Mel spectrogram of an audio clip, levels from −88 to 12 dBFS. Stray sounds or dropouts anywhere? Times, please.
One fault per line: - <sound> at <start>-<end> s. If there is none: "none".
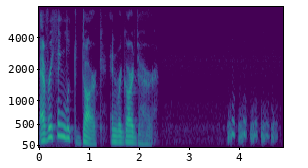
- laugh at 3.8-4.8 s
